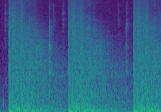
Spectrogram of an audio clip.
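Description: A pistol fires a sharp shot.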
